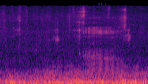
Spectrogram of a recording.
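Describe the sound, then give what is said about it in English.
Rain and thunder from near a cell window come through a phone call as a steady, muffled low roar with a hissing wash on top, loud and continuous, with the caller's indistinct voice buried underneath. “I can really hear the rain and the thunder, and it's hard to hear your voice.”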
